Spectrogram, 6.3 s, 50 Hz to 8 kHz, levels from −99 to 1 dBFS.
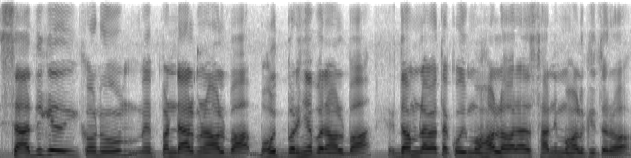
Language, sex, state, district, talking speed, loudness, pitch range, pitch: Bhojpuri, male, Bihar, East Champaran, 200 wpm, -15 LUFS, 175-205 Hz, 195 Hz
